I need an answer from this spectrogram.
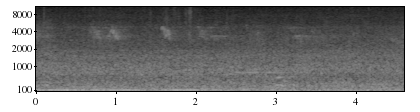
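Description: A few short, faint bird chirps over a steady low outdoor rumble.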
